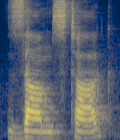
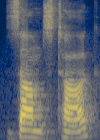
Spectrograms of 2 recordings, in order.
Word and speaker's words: Samstag: अब ये क्या साउंड करेगा, देखिए तो ये साउंड करता है आपका, जो देखिए जी, जैसे हमारा वर्ड होता है जीब्रा, ठीक हो गया, जीब्रा। जैसे zum Beispiel Samstag, Samstag, Sohn, Sohn, Super, Super।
